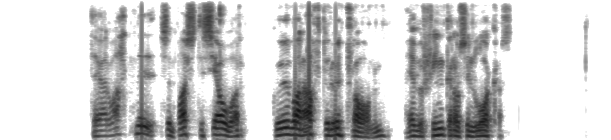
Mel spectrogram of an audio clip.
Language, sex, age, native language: Icelandic, male, 50-59, Icelandic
